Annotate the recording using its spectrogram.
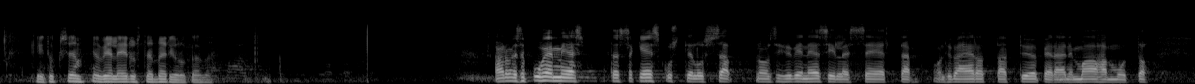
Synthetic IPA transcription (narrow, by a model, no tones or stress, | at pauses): kiːt̪okseɑnjɑʋielæedust̪ɑɑbæriulkɑːʋɑ | ɑrʋesɑpuhemːiæst̪æsːækeskust̪elusːɑ | nousihyʋinesilːesseet̪ːæo̰nhyʋæeɾot̪ːɑːt̪tyøpeɾæjnemmɑːhɑmːuːt̪ːo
